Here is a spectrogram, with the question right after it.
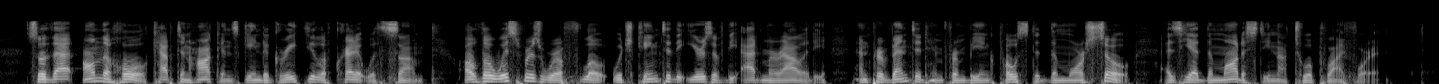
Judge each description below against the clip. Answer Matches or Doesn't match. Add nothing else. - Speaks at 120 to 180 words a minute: Doesn't match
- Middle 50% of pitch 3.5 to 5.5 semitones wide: Matches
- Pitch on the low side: Matches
